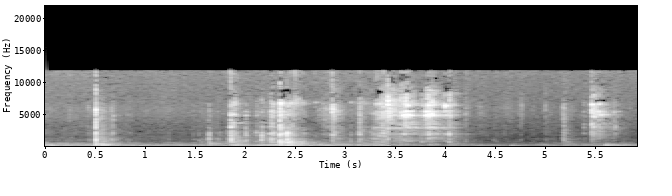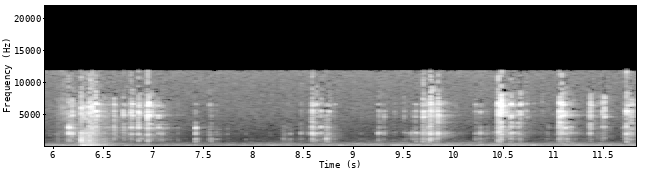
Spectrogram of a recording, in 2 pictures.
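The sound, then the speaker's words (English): Handling noises while a tape recorder is set up: many irregular clicks, ticks and light clunks of plastic and metal, some louder knocks among softer fiddling. “And I'll just set up a tape recorder first.”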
